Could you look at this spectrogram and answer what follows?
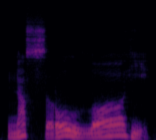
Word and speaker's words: نصر الله: There is tafkhim here. You should pronounce this raw bolder. Nasru. Then you should link this u to the next word. This is lam here doubling. Nasrullahi.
